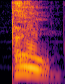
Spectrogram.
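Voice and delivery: loud, high mock gunshot "Boom!"; shouted gunshot boom. Telling his fan fiction, Jen is shot: shouted "Boom!". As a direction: blast out the gunshot sound.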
